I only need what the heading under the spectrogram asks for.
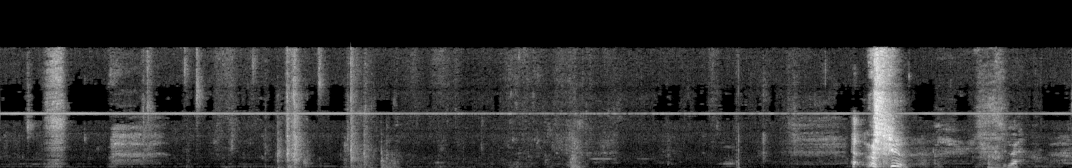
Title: Sneezing -Hot Spicy Food cook-off sneezing fits.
